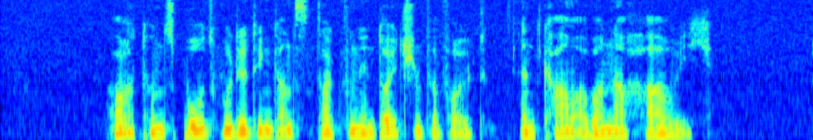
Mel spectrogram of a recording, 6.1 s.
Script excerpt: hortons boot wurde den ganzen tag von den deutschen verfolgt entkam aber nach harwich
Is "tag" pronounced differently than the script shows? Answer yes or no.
no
